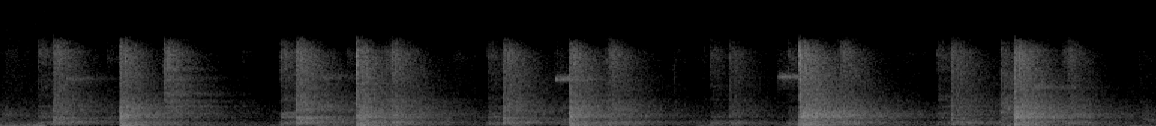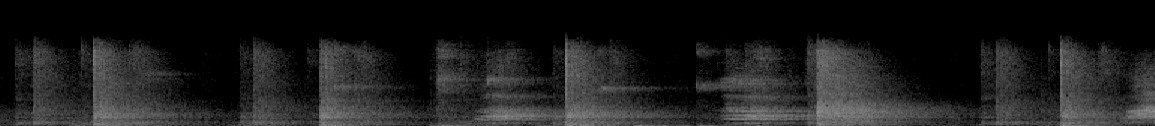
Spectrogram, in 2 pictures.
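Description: A squash ball being hit by a racket and rebounding off the walls of a squash court in a continuous solo rally. It gives fairly quiet, sharp hits about once a second, often in close pairs, each echoing briefly in the enclosed court.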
